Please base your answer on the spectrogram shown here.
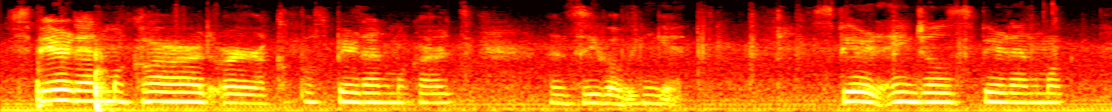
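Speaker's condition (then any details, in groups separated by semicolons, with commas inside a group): Cerebral palsy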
